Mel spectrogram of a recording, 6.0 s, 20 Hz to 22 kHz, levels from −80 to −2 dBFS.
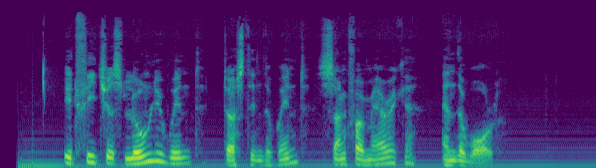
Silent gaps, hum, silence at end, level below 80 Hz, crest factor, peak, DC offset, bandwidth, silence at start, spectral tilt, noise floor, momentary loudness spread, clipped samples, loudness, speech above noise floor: none; 50 Hz at -40 dBFS; 0.85 s; -42 dBFS; 18 dB; -2 dBFS; under 0.1%; 16.5 kHz; 0.2 s; -6 dB/octave; -44 dBFS; 14 LU; under 0.1%; -20 LUFS; 25 dB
